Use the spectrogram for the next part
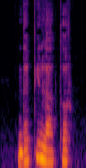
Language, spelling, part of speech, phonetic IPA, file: Polish, depilator, noun, [ˌdɛpʲiˈlatɔr], LL-Q809 (pol)-depilator.wav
